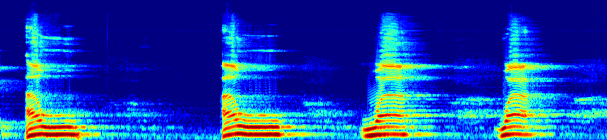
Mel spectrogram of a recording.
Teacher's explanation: huruf waw dengan memonyongkan dua bibir.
